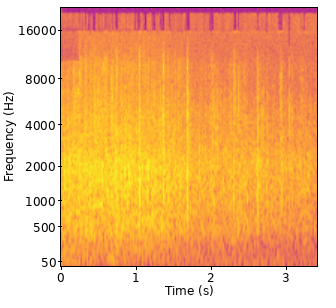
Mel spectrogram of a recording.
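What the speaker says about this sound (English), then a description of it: "they're going to cheer him off the ground" At a 1985 Test match at Adelaide between Australia and India, the cricket crowd applauds a bowler off the ground with steady, close-packed clapping that holds evenly throughout.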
